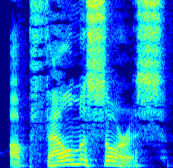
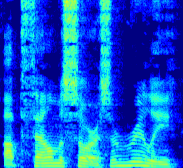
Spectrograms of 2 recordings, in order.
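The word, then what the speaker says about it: Ophthalmosaurus: Opthalmosaurus. It looks a lot worse, the word, to pronounce than it actually is. If you've ever been to an ophthalmologist, what does that have to do with the eye?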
